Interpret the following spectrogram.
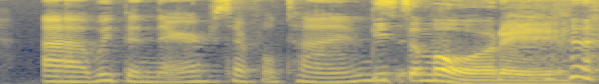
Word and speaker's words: PizzAmore: The first thing is that Pizza Moray. We've been there several times. Pizza More. Sorry, I pronounced it Amore. incorrectly. The R is roll.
